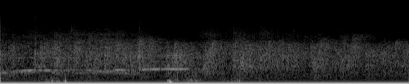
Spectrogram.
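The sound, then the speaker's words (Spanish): A church audience claps their hands as an offering of applause to the Lord during a sermon, a dense, steady burst, a crowd of overlapping claps holding at a fairly even loudness throughout, with a few faint voices mixed in. “¿Cuántos dan ofrenda de palmas al Señor?”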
